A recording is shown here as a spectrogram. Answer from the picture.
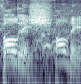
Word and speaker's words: Foldes: FOLDES, you say they pronounce his last name? FOLDES.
